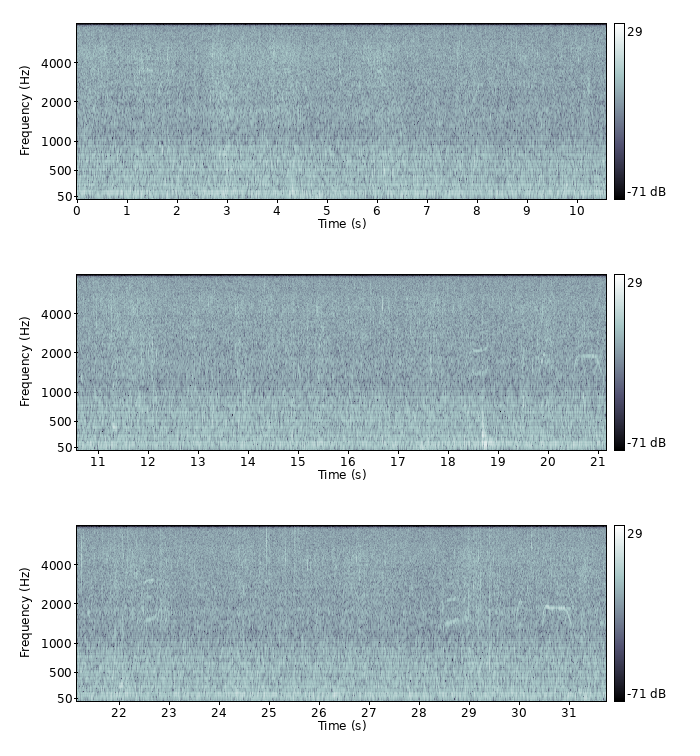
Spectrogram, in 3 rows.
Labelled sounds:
18.4	18.8	killer whale, Bigg's (transient), 1.9 to 2.3 kHz
20.5	21.1	killer whale, Bigg's (transient), 1.4 to 2.0 kHz
22.5	22.9	killer whale, Bigg's (transient), 1.4 to 1.8 kHz
28.5	28.9	killer whale, Bigg's (transient), 1.2 to 1.6 kHz
30.5	31.1	killer whale, Bigg's (transient), 1.4 to 2.0 kHz

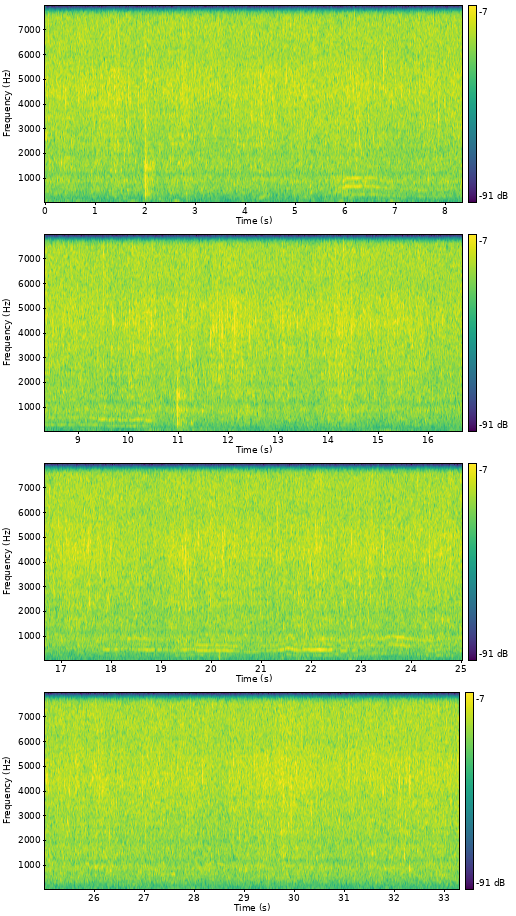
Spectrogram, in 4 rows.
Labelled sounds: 6.0	6.3	humpback whale, 0.84 to 1.1 kHz
23.4	23.9	humpback whale, 0.78 to 1.0 kHz

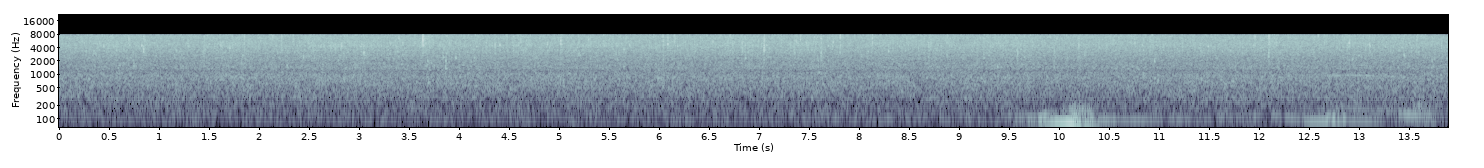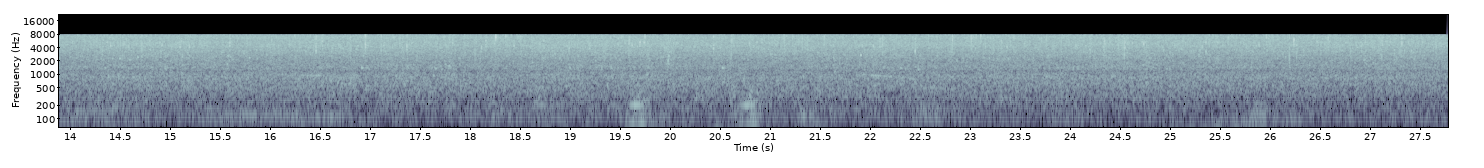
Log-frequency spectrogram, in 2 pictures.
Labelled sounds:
22.0	22.3	humpback whale, 0.88 to 1.0 kHz

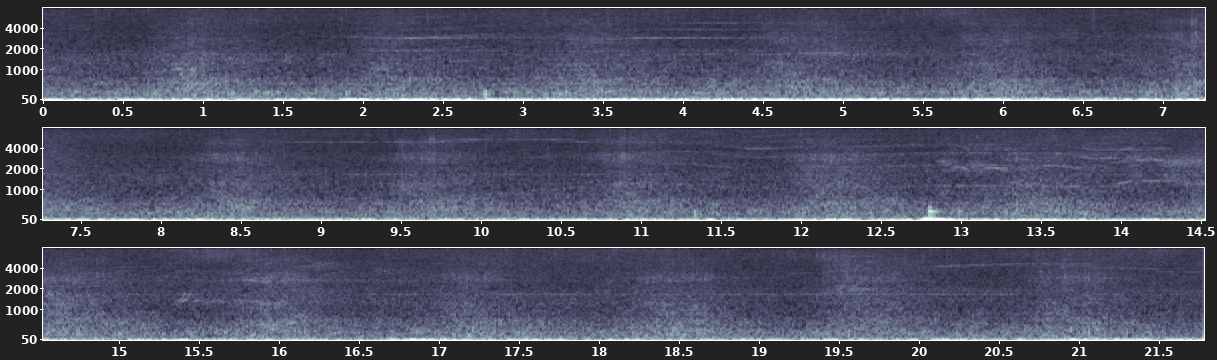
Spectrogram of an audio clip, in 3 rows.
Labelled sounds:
2.0	2.8	killer whale, southern resident, 1.0 to 5.7 kHz

